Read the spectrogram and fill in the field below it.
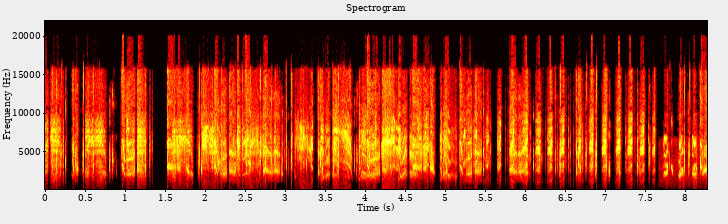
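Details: Swiftlet lure call recorded for the Sulawesi region, used to draw swiftlets into a simple swiftlet house: dense, rapid, high twittering chirps that run almost without a break, with only brief gaps between bursts.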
